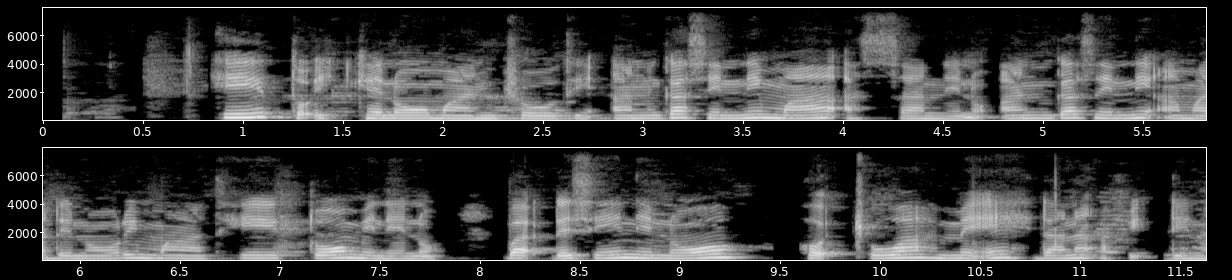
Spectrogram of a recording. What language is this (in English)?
Sidamo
